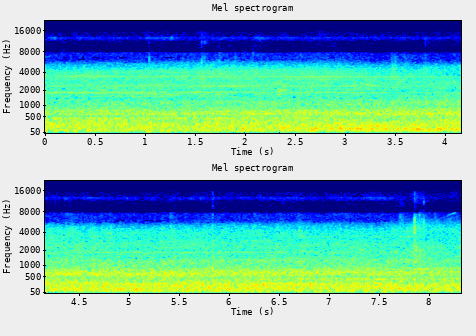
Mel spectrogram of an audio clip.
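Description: Steady low outdoor rumble with a gentle swell partway through and no distinct events.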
